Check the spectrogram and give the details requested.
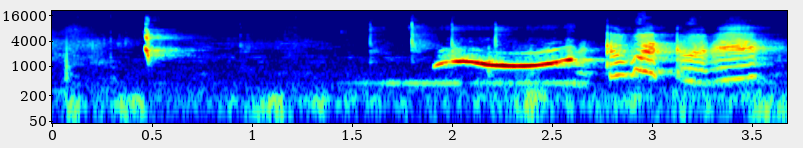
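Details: Ring-necked parakeet, a talking bird, imitating sounds: after a quiet pause comes a wavering whistle that dips and climbs, then a burst of rasping, chattering notes with soft voices in the room.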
